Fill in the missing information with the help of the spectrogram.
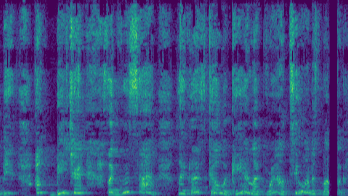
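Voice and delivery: high-pitched, loud taunting; retold fight challenge. Challenging the other fighter to round two, loud high taunt. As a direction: squawk it like calling someone out.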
